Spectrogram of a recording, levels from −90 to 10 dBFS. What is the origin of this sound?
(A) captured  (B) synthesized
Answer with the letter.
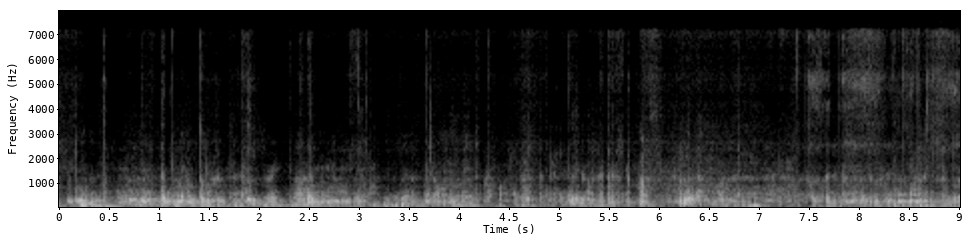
B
